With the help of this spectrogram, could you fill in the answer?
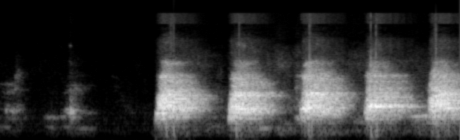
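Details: During a socialization session where Cavalier King Charles Spaniel puppies meet bigger family dogs, a dog gives five evenly spaced, mid-pitched barks about half a second apart after a soft single yip; no other sounds.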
